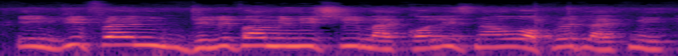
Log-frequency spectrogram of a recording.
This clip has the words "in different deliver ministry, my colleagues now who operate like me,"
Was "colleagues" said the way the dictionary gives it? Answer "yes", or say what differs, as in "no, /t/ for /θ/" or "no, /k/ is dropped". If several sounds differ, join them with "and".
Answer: no, /s/ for /z/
